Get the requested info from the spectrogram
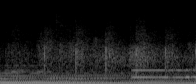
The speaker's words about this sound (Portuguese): Você recebe essa palavra, aplauda o Senhor, meu irmão.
